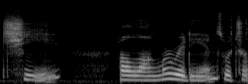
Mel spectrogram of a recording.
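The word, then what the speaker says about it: qi: a little primer there but chi which is spelled q i is like the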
